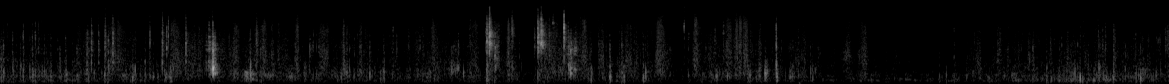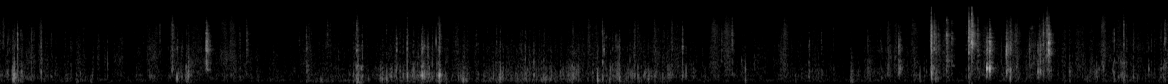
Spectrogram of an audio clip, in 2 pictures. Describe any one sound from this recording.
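Wires and small parts click and rustle as hands work in an electrical panel.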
